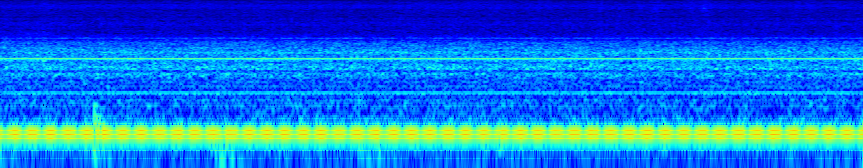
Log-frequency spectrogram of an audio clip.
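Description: A steady low hum with a fast, even flutter, and faint steady higher tones over it. It sounds like background machine or electrical hum; no distinct handling knocks stand out.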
